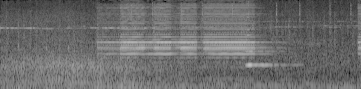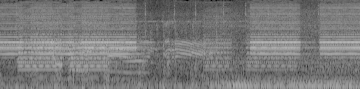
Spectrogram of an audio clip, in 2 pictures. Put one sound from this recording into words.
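A police siren wails loudly.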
